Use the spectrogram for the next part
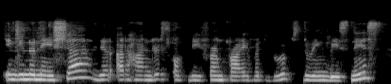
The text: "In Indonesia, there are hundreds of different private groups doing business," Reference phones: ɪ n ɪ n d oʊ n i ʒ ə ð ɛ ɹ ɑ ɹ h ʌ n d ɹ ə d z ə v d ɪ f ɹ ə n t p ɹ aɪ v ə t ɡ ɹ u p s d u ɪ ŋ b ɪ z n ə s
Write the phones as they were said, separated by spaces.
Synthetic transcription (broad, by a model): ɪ n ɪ n d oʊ n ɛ ʃ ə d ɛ ɹ ɑ ɹ h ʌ n d ɹ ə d s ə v d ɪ f ɹ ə n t p ɹ aɪ v ə t ɡ ɹ u p s d u ɪ ŋ b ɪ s n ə s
